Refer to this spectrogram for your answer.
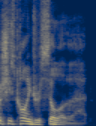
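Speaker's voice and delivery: ordinary delivery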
